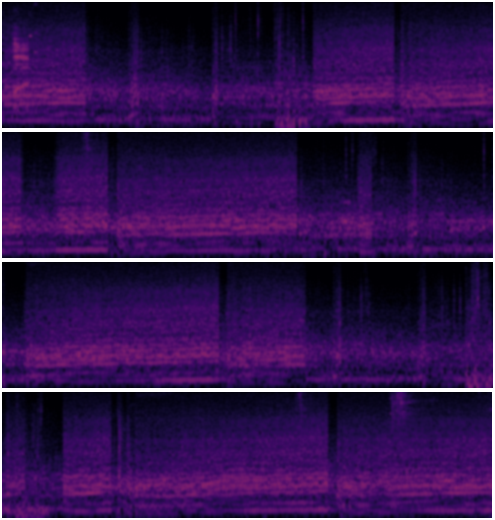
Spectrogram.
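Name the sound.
Ford car racing in the video game Forza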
